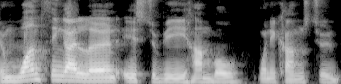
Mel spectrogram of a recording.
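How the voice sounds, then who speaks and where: Against a quiet background, a voice with a dark, mellow tone speaks with a Portuguese accent. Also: man. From Brazil. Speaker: English teacher. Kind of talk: classroom introduction. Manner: halting, with many repetitions.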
